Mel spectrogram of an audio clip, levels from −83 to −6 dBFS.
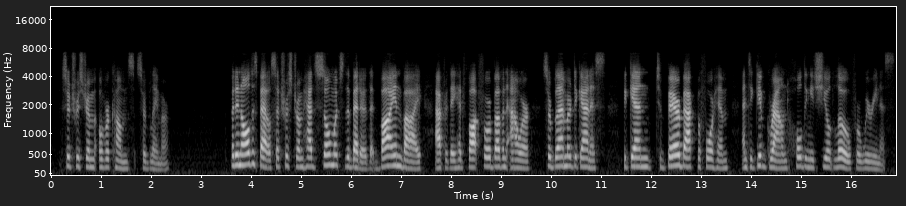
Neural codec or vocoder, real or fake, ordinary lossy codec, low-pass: codec, 16 kHz, 0.2 kbps, FocalCodec; fake; AAC, 48 kbps; 7.2 kHz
